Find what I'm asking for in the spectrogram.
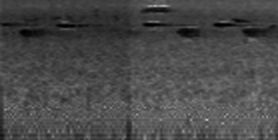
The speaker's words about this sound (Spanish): Abro la ventana y oigo el piar de los pájaros en el árbol de enfrente.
